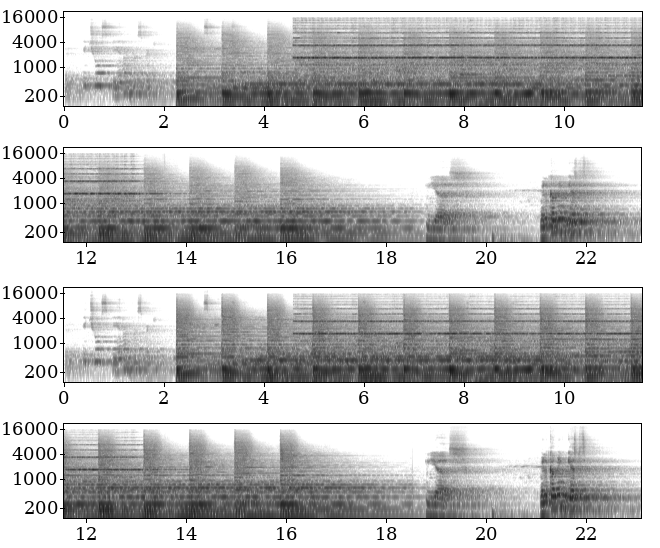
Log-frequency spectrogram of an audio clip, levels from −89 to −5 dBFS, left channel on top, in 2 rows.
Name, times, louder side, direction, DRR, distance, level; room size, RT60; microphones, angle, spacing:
voice 1, 0.4-1.8 2.2-4.8 5.4-7.2 7.5-9.1, right 1 dB, 25° right, 2 dB, 1.1 m, -42 dB
sound 1, 2.2-18.5, right 2 dB, 50° right, 0.5 m, -26 dB
sound 2, 4.6-13.1, left 2 dB, 30° left, 1.6 m, -28 dB
voice 2, 18.8-19.6 21.1-22.2, right 3 dB, 75° right, 4 dB, 1.0 m, -27 dB
15.5 x 10.5 x 4.9 m, 2.8 s
head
